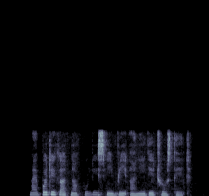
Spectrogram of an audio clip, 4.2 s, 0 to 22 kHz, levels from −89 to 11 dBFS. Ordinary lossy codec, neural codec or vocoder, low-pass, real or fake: none; none; 7.2 kHz; real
